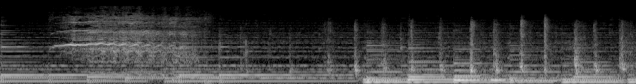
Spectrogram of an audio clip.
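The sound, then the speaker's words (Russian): An old horse whinnies loudly near the start, then steady hooves clip-clop at a walking rhythm over a low rumble as it pulls a cart along a road. “Запрягли они старую лошаденку, забрались в телегу и отправились в путь-дорогу.”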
